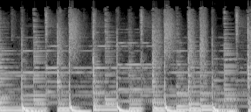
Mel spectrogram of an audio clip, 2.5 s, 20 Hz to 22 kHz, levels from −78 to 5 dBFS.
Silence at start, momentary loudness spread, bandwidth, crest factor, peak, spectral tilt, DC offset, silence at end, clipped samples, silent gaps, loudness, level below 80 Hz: 0 s; 2 LU; 18.5 kHz; 8 dB; 0 dBFS; -4.5 dB/octave; under 0.1%; 0 s; 0.5%; none; -10 LUFS; -14 dBFS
